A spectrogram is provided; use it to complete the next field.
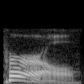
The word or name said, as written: Perl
